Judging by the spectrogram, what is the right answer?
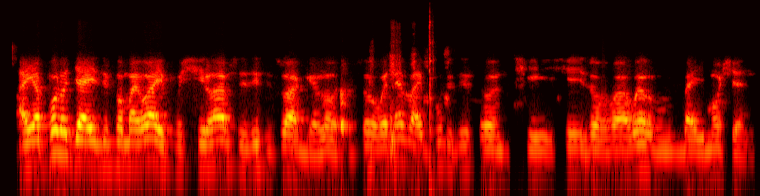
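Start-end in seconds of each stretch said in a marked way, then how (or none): none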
